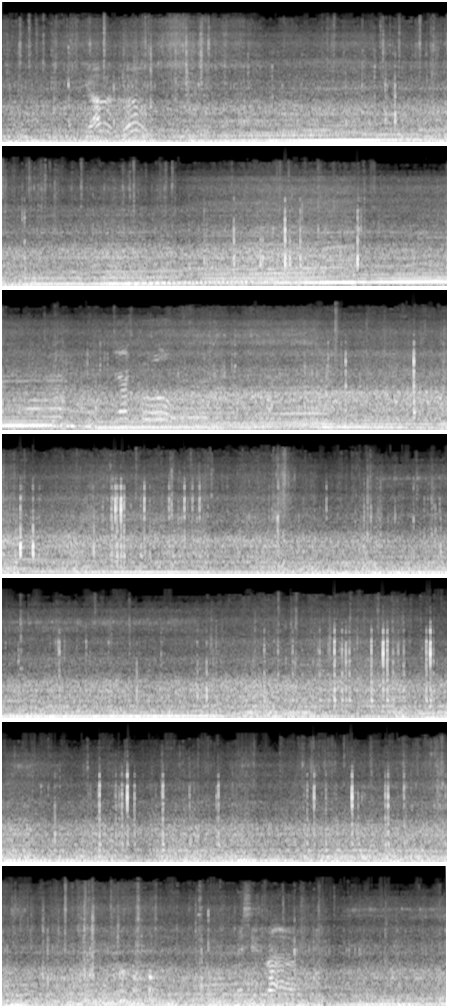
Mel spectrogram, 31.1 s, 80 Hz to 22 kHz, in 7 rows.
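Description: Renault Sport Clio 182's 2.0-litre four-cylinder engine heard from inside the cabin while being driven hard on track, its pitch climbing for the first nine seconds or so, falling back, holding fairly steady, then climbing again near the end.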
